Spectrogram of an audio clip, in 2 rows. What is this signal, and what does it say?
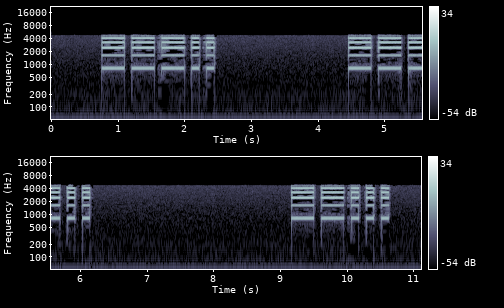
Morse code, heard as a keyed tone, about 11 wpm, 800 Hz. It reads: 8 8 7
